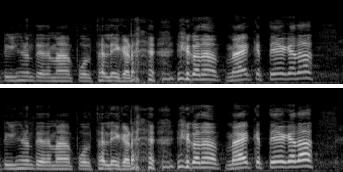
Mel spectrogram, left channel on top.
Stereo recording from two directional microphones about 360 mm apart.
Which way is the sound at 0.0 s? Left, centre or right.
Centre.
